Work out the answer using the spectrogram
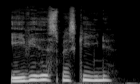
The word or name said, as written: EVIGHEDSMASKINE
